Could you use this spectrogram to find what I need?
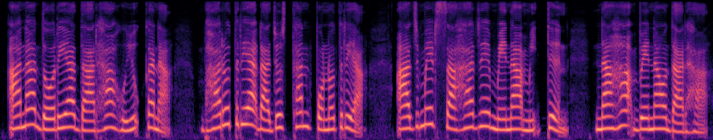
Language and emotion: Santali, neutral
